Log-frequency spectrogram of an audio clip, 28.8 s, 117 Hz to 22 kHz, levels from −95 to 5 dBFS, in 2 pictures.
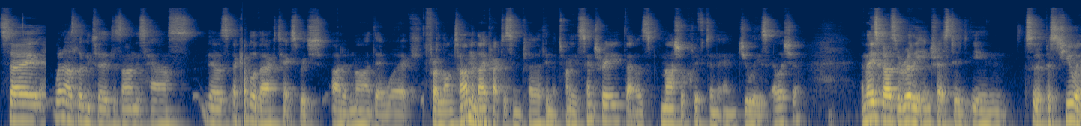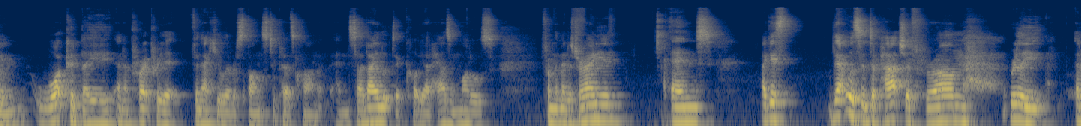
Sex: male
